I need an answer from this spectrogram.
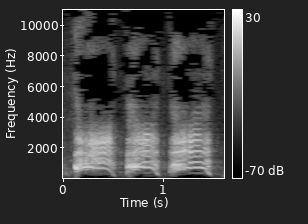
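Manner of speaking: very high-pitched imitated baby shrieks; mock toddler crying. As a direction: shriek in bursts like a bawling baby. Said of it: "He keeps crying".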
